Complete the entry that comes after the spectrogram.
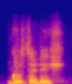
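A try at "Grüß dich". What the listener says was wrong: So where do you see a? It's just grus, right? try to guess anything. German is a phonetic language. That means you have to read exactly the way it is written. There will be exceptions, but you never have to guess how to read something exactly the way it is written, right? So here it is grüße. Here it is grüß.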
